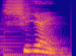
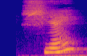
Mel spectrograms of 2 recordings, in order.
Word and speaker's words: chien: Chien, dog. Chat, cat. souris, mouse, lapin, rabbit, chèvre, goat, mouton, sheep, vache, cow, chien, chat, souris, lapin, chèvre, mouton, vache. Chien is spelled C H I E N.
